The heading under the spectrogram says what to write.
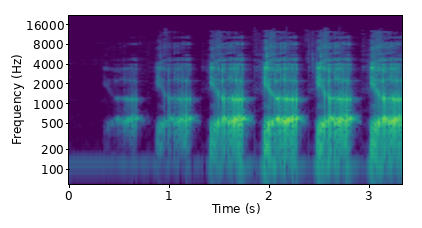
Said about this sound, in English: That's actually a kind of and sounds more like a normal burp than usual. It's like that.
